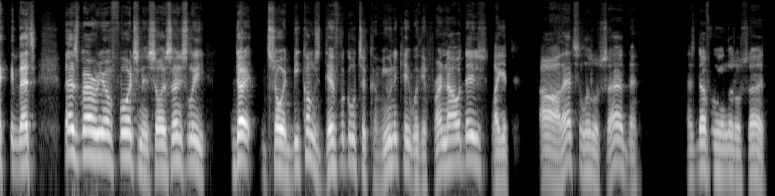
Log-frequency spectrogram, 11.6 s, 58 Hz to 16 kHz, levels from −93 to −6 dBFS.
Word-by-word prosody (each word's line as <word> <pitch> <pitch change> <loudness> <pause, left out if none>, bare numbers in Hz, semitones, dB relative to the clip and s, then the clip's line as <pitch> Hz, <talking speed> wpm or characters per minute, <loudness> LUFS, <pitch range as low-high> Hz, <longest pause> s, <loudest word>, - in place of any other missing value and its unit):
That's 140 +1 +4 0.4
that's 200 -2 +4
very 180 0 +6
unfortunate. 160 -7 0
So, 130 +4 +3
essentially 150 -3 0 0.4
the 475 -3 +8 0.2
so 415 -2 +5
it 380 - -3
becomes 140 - -4
difficult 145 - -2
to - - -4
communicate 135 +8 -6
with 105 -3 -8
your 95 - -9
friend, 130 +9 -4
nowadays? 155 0 -1
Like 100 0 -4
it's 105 -4 -8 0.4
aw, 105 -2 -2
that's 160 - -4
a - - -12
little 120 -1 -7
sad, 145 -5 -5
then. 90 -2 -13 0.7
That's 110 0 -15
definitely 125 -1 -4
a 115 - -8
little 105 -3 -6
sad. 115 +4 -6
135 Hz, 155 wpm, -22 LUFS, 115-155 Hz, 0.7 s, the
